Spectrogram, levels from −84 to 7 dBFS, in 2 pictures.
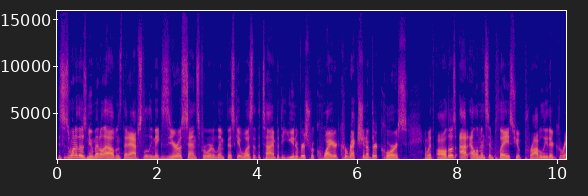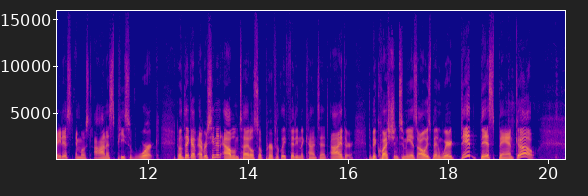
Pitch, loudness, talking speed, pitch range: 145 Hz, -26 LUFS, 220 wpm, 125-180 Hz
